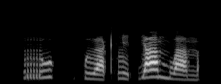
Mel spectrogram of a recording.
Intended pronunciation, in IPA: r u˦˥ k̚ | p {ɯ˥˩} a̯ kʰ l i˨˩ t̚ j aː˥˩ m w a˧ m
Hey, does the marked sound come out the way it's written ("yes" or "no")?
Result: no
